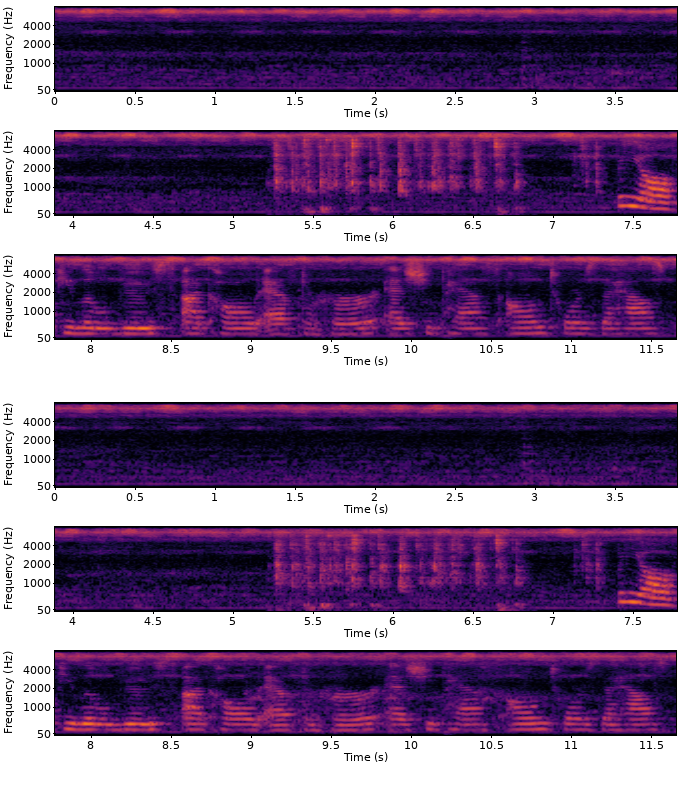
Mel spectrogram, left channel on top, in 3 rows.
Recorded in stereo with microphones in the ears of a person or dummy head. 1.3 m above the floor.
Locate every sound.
0.0 s an insect: 20° left (ahead or behind), 1.5 m
5.2 s typing on a keyboard: 80° left, 2 m
7.4 s a woman speaking: 80° left, 1.4 m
